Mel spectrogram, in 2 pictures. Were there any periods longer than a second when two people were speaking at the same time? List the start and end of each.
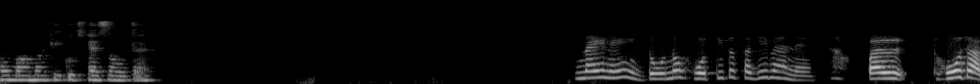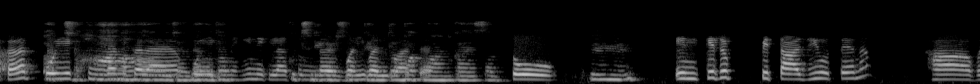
10.3-12.1, 12.8-14.1

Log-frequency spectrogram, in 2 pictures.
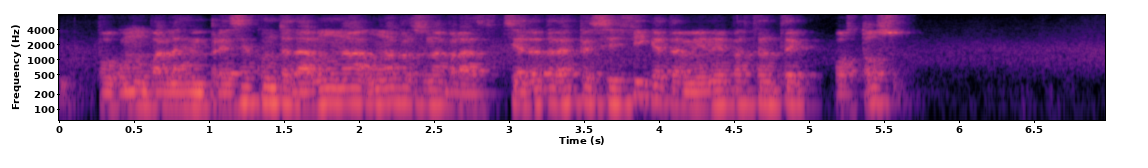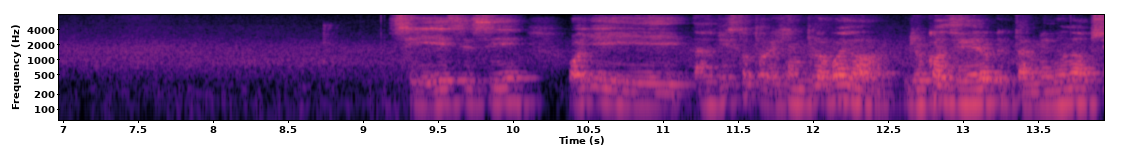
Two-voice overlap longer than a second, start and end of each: none

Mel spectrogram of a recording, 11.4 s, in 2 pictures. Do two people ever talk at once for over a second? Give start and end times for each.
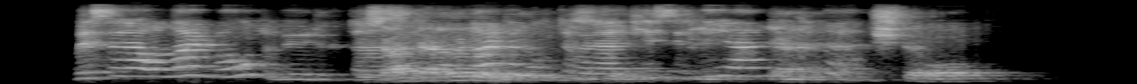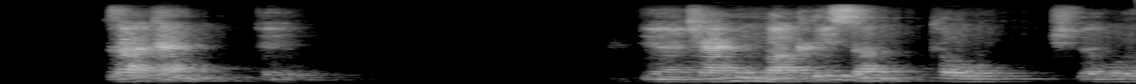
1.8-4.2

